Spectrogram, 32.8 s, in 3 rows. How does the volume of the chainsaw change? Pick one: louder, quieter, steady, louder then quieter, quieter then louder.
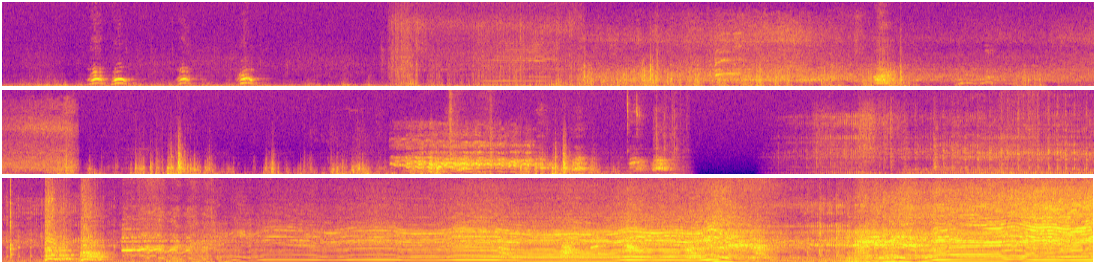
louder.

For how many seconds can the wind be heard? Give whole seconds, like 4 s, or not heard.
17 s.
